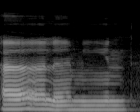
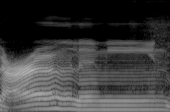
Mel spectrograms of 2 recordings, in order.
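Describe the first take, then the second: First: It starts with a plain glottal stop. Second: It starts with a tight pharyngeal throat sound. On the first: The speaker calls it wrong. "ada yang membaca huruf menggunakan huruf hamzah" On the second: The speaker calls it right. "Menggunakan huruf ain"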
